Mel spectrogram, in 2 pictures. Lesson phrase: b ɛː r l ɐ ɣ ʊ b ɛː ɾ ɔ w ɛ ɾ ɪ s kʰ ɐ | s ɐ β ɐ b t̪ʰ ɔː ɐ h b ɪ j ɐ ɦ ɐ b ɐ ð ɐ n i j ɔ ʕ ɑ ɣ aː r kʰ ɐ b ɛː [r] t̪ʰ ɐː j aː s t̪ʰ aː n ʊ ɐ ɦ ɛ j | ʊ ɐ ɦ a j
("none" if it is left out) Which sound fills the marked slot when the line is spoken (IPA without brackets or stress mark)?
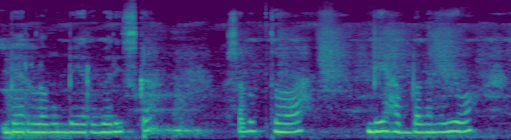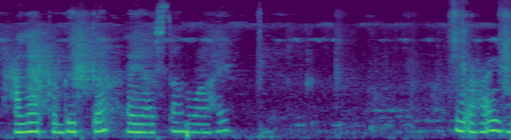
r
